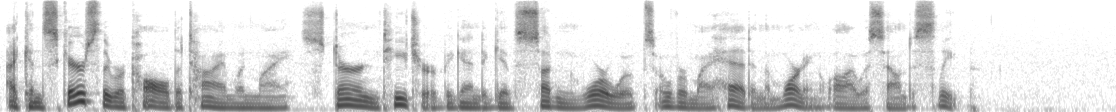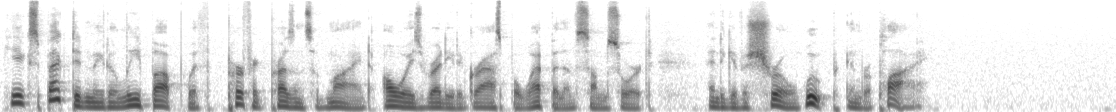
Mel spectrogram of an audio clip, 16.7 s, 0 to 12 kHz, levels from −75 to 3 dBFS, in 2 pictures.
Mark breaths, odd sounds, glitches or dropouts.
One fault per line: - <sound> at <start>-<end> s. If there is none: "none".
none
